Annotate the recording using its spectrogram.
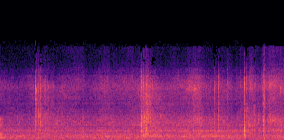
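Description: Ice hockey game sounds heard through a TV speaker: a steady hiss of rink noise with a few short clacks and scrapes from skates, sticks and puck, the loudest about two seconds in.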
